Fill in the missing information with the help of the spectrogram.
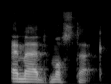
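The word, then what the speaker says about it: Emad Mostaque: efficiency to um please remind me how to pronounce the gentleman's name that runs stable diffusion I keep forgetting Ahmad mustak Ahmed okay so as emad is saying is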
